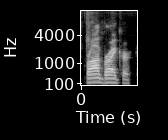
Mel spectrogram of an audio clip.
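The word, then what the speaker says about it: Bron Breakker: It's Braun Breaker.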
